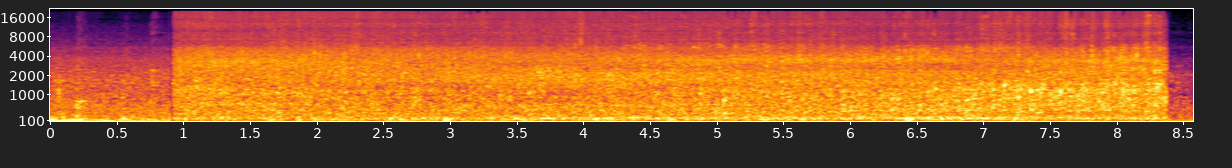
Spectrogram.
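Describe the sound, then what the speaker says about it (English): Small streams running down a forested hillside along the Lower Big Quilcene River Trail in December after snow and rain, a steady, close trickling and babbling that holds evenly throughout with no talking. "There's lots of these little streams running down the hill."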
